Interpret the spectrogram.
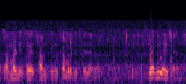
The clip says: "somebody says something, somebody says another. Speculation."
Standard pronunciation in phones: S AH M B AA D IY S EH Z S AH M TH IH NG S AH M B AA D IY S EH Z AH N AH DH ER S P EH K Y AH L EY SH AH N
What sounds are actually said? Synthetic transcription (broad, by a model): S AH M B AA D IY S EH S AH M T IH NG S AH M B AA D IY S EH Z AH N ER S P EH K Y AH L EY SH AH N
